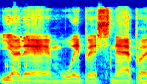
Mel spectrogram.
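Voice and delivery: put-on, fake Australian accent. Reading a courtroom scene's lines aloud in character: put-on Australian accent. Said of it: "whenever he puts on the Australian accent".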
